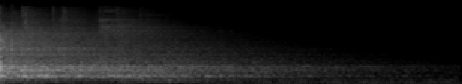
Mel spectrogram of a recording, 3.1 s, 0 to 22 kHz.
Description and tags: One of a pack of sounds, recorded in an abandoned industrial complex.
Recorded with a Zoom H2.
